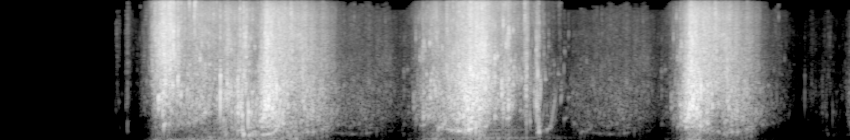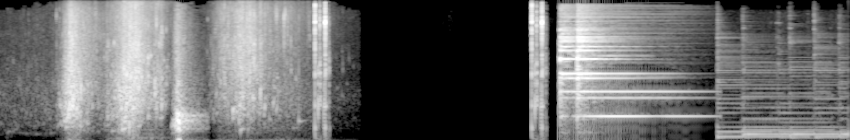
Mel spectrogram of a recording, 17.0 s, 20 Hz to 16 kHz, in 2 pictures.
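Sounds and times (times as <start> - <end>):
liquid splashing and sloshing: 1.2 - 12.1.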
